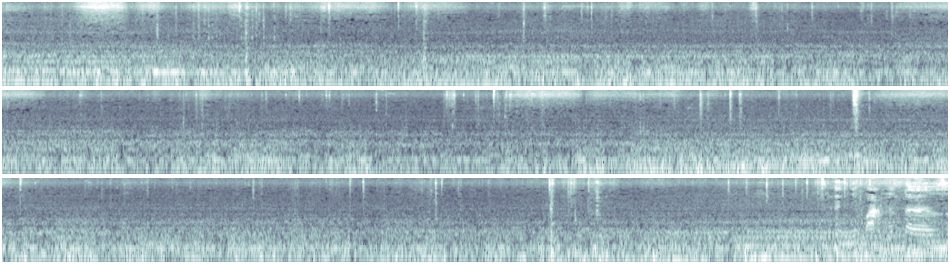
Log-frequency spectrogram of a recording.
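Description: Car engine and tyre noise heard from inside the cabin while driving: a steady low hum that eases slightly about halfway through and picks up again.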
